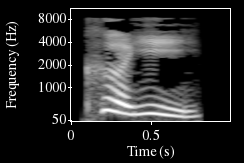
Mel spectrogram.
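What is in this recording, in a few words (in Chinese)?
"刻意", Mandarin Chinese; hsk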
